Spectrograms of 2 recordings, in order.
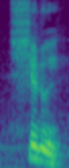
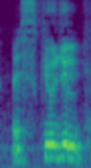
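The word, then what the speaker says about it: schedule: আরেকটা হচ্ছে গিয়ে আমরা অনেকেই কনফিউজ পড়ে যাই, এটা উচ্চারণ কি হবে, কোনটা সঠিক কোনটা ভুল। সেই ওয়ার্ডটা হচ্ছে গিয়ে শিডিউল। অনেকে মনে করে শিডিউল এটা সঠিক, স্কিউজুল এইটা সঠিক।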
